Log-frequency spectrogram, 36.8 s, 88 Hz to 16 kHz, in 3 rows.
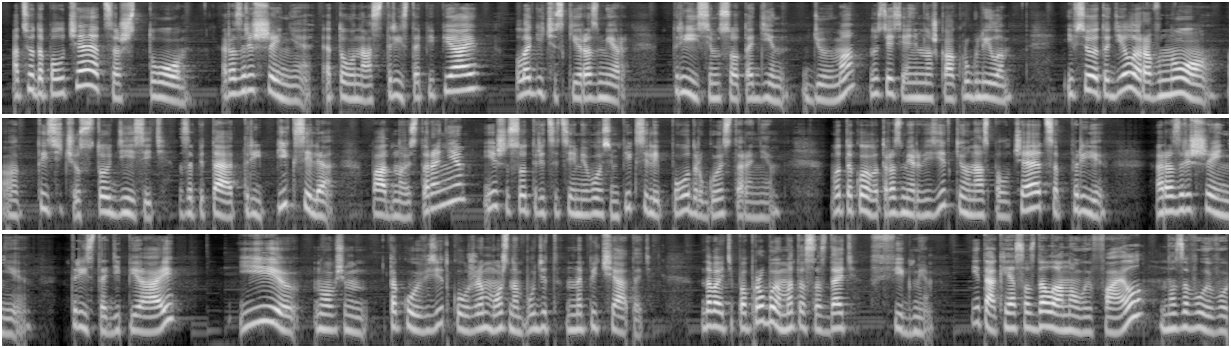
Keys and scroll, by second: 19.5 space, 22.8 space, 26.5 ctrl+space, 26.9 ctrl+space, 28.4 ctrl+space, 28.9 ctrl+space, 35.8 d.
